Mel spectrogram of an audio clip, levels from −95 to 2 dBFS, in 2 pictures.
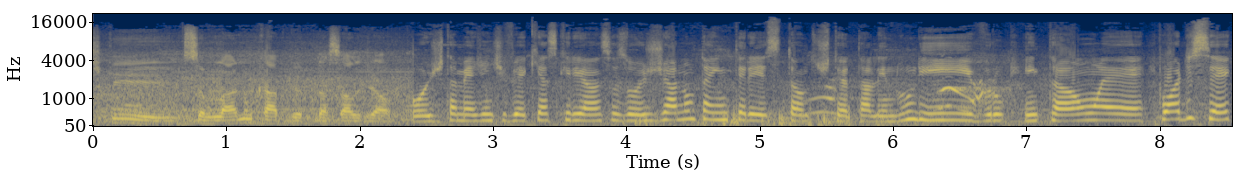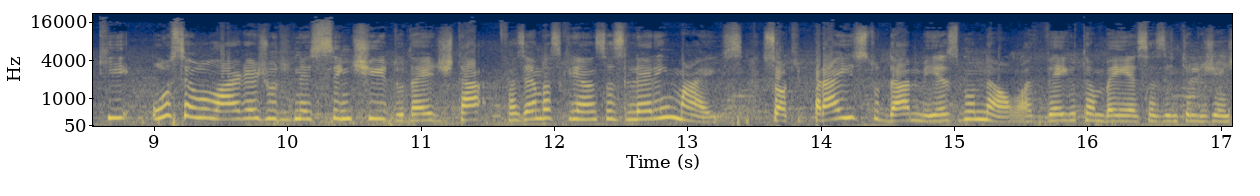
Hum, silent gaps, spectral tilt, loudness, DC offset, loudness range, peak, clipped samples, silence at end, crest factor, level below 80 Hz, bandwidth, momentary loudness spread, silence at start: none; none; -4 dB/octave; -16 LUFS; under 0.1%; 2 LU; -2 dBFS; under 0.1%; 0 s; 14 dB; -44 dBFS; 17 kHz; 4 LU; 0 s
